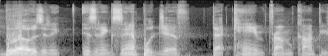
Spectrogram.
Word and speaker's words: GIF: for what the jiff isn't one very first jiff was it was that was a picture with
